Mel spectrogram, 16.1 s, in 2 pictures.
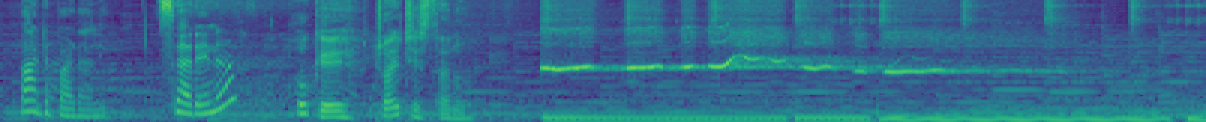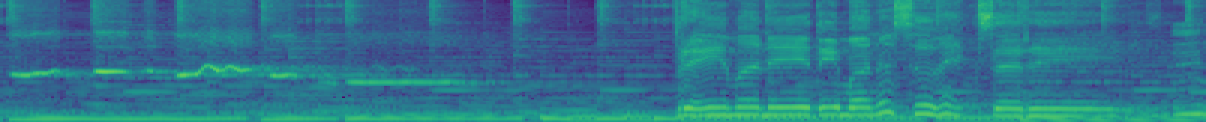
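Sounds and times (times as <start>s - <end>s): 
steady low musical backing: 0.0s - 16.0s
speech: 0.1s - 3.2s, 12.6s - 16.0s
person whistling a song tune: 3.6s - 7.2s, 8.0s - 11.6s.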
